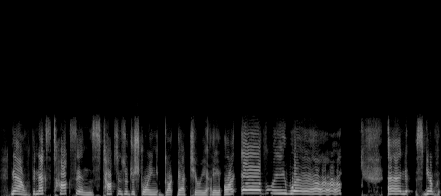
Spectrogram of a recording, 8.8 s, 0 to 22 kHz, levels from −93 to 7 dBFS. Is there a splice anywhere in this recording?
yes; 3 cuts; at 1.0 s, 3.2 s, 4.2 s

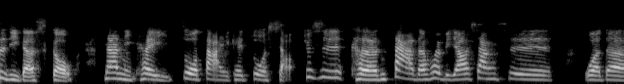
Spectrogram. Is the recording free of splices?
no; 2 cuts; at 3.0 s, 3.5 s

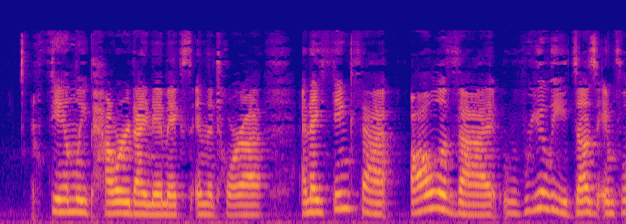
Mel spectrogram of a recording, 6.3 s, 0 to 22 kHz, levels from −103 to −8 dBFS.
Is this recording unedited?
yes; 0 cuts

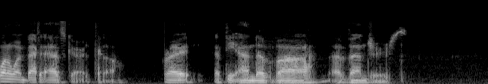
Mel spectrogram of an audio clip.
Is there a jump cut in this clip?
no; 0 cuts

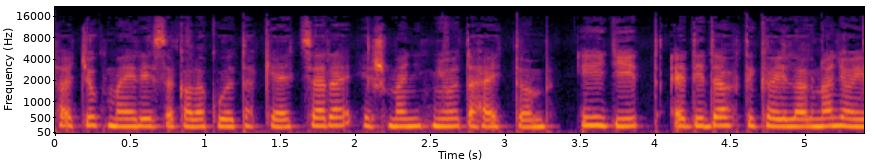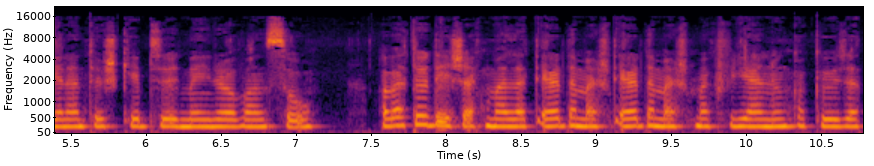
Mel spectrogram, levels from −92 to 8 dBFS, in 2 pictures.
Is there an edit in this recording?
yes; 3 cuts; at 3.4 s, 7.3 s, 9.1 s

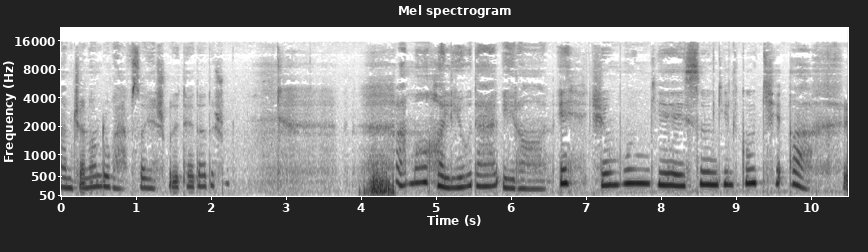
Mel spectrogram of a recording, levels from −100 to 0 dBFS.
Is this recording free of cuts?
no; 1 cut; at 6.6 s

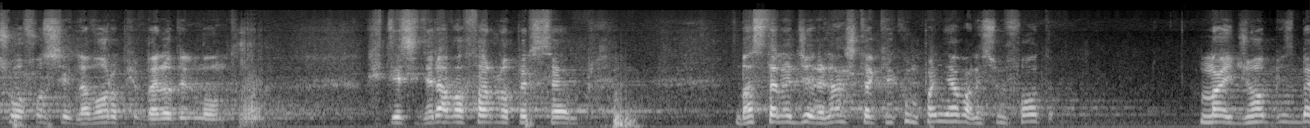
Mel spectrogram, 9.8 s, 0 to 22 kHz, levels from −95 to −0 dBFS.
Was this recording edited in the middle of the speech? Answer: no; 0 cuts

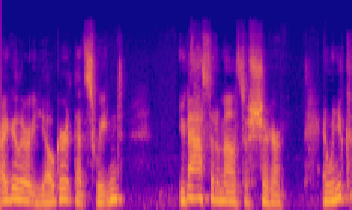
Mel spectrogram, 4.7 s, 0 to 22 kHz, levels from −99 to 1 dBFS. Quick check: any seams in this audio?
yes; 1 cut; at 2.5 s

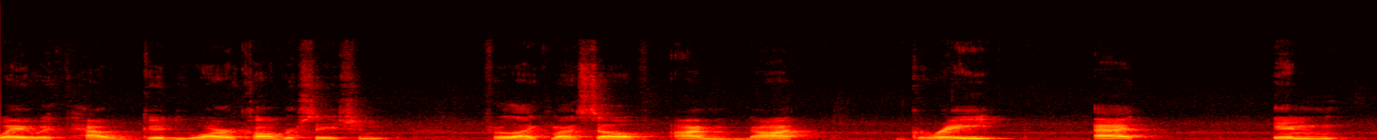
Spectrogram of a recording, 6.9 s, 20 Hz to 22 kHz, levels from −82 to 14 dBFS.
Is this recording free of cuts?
yes; 0 cuts

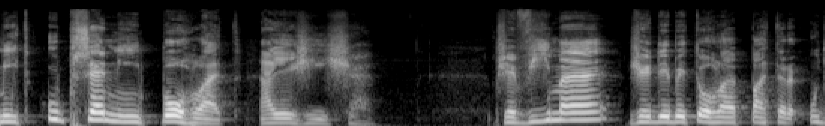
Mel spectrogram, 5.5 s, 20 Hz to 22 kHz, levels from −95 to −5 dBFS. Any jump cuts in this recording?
yes; 2 cuts; at 1.7 s, 4.1 s

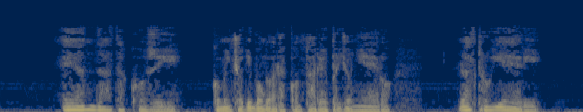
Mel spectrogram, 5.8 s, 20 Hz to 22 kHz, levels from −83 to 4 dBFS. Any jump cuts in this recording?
yes; 2 cuts; at 2.6 s, 4.2 s

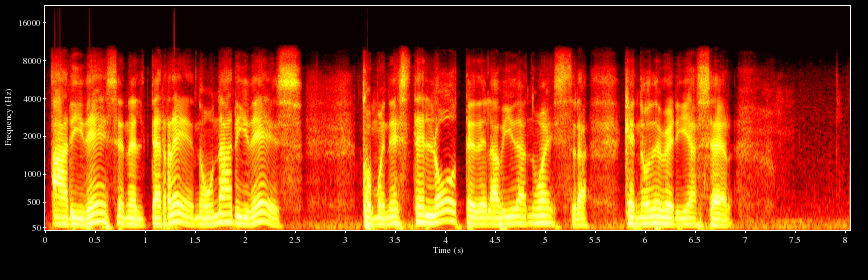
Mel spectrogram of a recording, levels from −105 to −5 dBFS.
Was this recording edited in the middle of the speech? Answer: no; 0 cuts

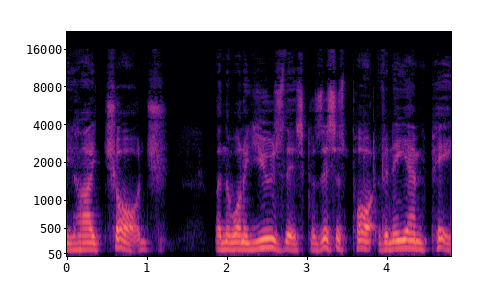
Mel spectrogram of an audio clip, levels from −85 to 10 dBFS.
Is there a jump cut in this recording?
no; 0 cuts

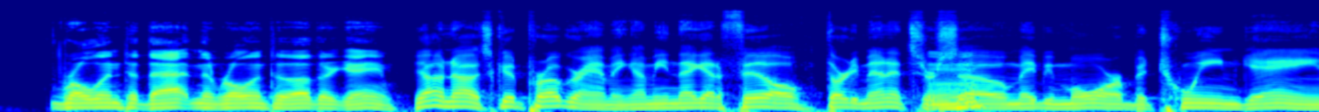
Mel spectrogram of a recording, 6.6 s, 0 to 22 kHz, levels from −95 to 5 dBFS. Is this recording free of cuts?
yes; 0 cuts

